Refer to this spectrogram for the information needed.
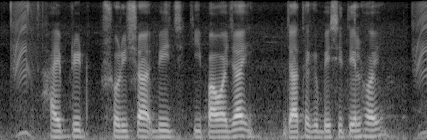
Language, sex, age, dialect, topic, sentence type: Bengali, male, 18-24, Western, agriculture, question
